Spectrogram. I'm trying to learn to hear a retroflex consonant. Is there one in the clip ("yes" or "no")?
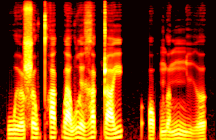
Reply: yes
